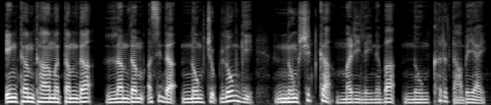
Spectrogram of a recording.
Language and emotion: Manipuri, neutral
